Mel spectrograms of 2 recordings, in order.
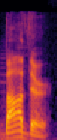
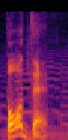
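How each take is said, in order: First: It is said with an American accent. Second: It is said with a British accent. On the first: "而美国人呢会说bother" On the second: "英国人呢会说bother"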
